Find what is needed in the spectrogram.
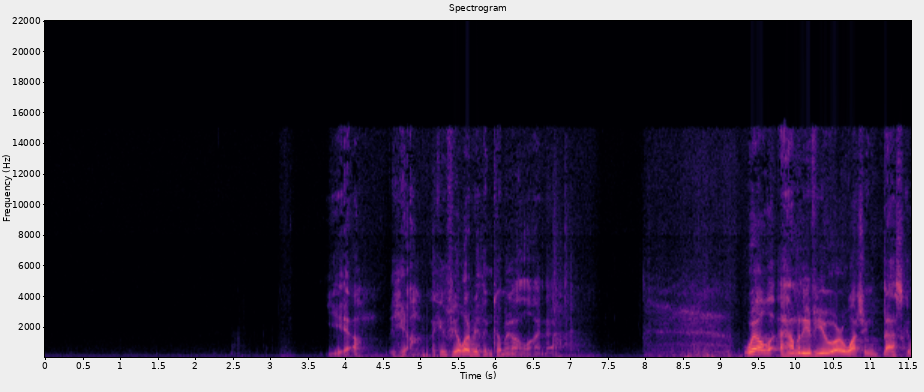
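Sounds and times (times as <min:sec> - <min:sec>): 
quiet steady hum: 0:00.0 - 0:11.5
sip of coffee from a cup: 0:02.4 - 0:03.3
speech: 0:03.8 - 0:07.0, 0:09.3 - 0:11.5.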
